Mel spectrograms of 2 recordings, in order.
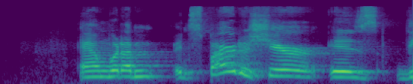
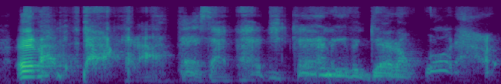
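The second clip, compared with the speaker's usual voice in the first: voiceless hoarse whisper, straining for words; laryngitis voice; 3 semitones higher, 10 dB quieter than usual. Retold or imitated. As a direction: imitate a voice lost to laryngitis. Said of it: "that I got laryngitis".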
